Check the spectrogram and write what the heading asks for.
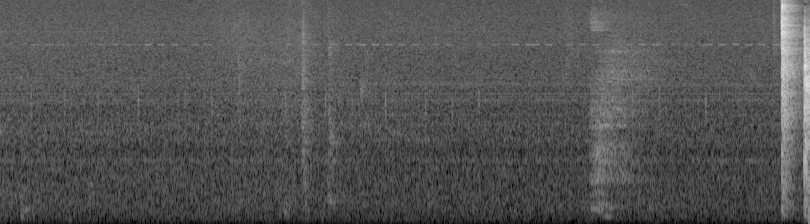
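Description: Concave bonsai cutter snipping through a Japanese maple branch: a couple of faint clicks, a softer cut about six seconds in, then a loud, sharp snap near the end.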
